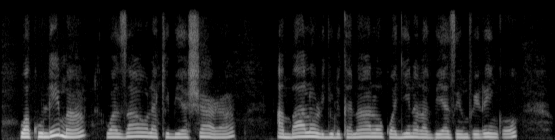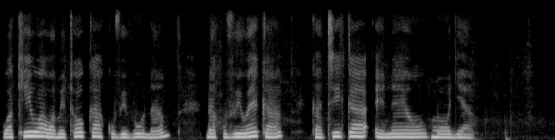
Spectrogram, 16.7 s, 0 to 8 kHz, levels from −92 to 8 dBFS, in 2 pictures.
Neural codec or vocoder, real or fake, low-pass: none; real; 7.2 kHz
